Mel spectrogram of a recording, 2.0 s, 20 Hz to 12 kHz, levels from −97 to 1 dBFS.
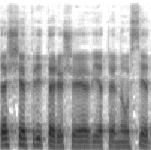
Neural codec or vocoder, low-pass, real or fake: none; 10.8 kHz; real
